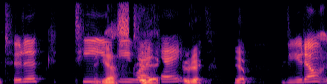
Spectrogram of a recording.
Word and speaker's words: Tudyk: You're also Alan, I never know how to say his last name, Tudyk, Yes, Tudyk.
